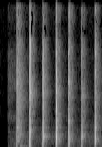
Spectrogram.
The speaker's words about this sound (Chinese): 好，现在已经很晚了，所以我就呃手指掌声好了。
